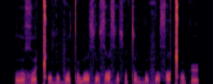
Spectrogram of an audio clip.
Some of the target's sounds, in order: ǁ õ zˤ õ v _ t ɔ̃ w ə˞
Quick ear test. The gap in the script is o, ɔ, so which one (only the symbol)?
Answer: ɔ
